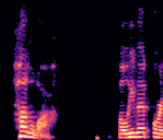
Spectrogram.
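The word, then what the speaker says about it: Régua: you want to say ragua or something it's actually pronounced hagwa believe it or not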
